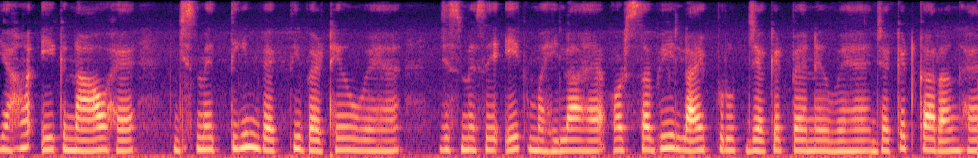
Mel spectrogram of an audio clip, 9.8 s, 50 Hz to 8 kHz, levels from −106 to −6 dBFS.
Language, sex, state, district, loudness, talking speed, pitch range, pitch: Hindi, female, Uttar Pradesh, Jyotiba Phule Nagar, -17 LUFS, 170 wpm, 195-215 Hz, 205 Hz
